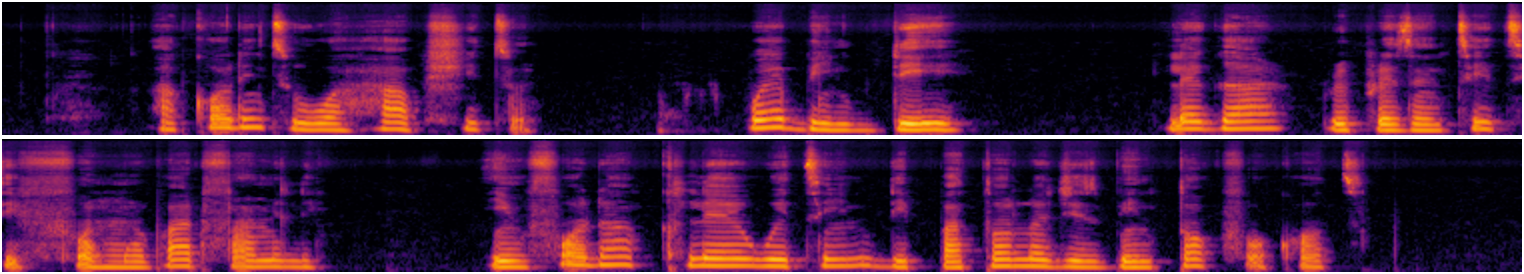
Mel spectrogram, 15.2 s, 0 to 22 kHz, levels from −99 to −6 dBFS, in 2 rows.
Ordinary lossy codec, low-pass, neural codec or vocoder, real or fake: none; none; none; real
